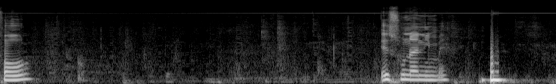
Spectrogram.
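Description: A man speaks briefly through a microphone in a room.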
